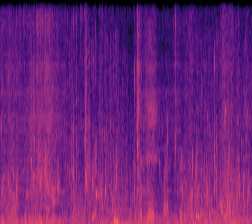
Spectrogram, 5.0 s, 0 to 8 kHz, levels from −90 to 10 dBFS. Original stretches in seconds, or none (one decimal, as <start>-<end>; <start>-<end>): 1.3-2.7; 3.7-5.0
